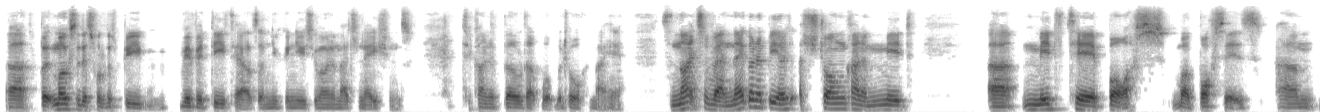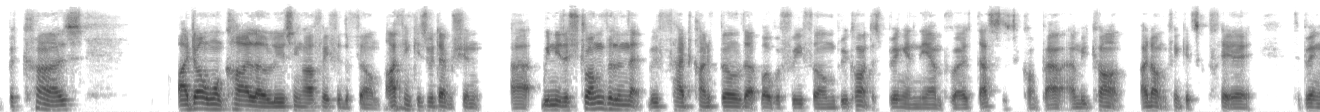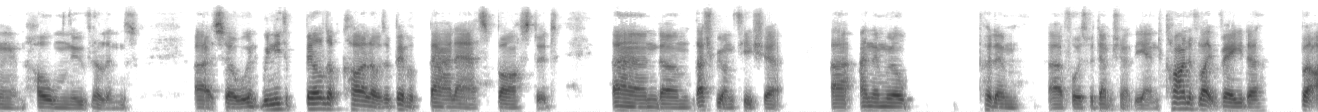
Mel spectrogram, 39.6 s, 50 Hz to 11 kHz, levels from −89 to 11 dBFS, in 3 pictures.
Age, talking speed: 10-29, 220 wpm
